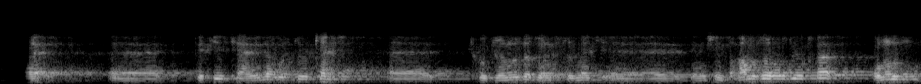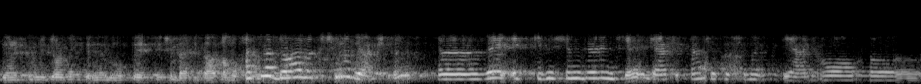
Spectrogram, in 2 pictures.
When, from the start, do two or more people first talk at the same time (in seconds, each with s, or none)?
11.6 s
